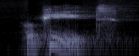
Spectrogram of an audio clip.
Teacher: Encontramos el acento en la segunda sílaba.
